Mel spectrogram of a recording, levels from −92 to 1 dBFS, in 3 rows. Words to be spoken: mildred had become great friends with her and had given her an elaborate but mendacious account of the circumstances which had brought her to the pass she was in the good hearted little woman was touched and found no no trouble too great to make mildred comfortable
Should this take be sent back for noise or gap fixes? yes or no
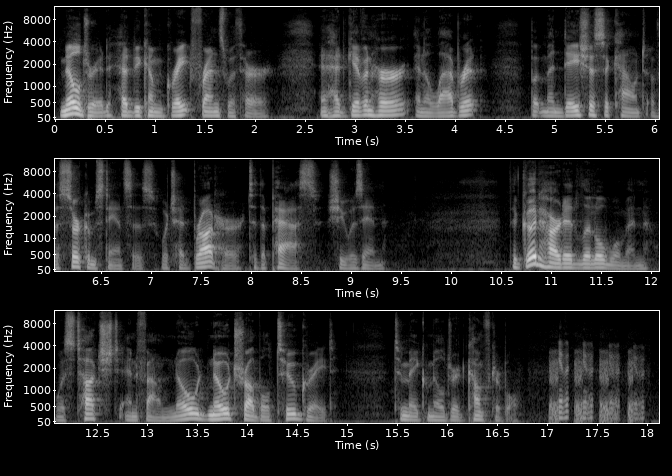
yes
